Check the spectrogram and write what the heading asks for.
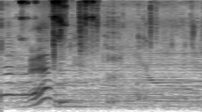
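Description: A short voice sound at the start, then a brief metallic jingling about half a second in. After that comes music with steady held notes.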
